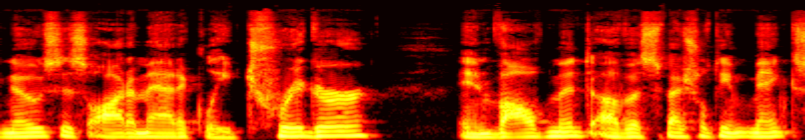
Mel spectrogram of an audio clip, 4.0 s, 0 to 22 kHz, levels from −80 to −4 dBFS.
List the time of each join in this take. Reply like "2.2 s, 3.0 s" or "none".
none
